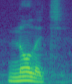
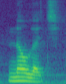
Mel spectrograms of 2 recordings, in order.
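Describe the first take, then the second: The two takes are said the same way.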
